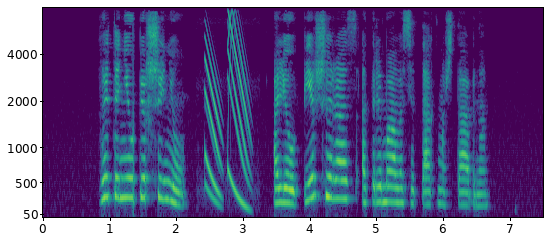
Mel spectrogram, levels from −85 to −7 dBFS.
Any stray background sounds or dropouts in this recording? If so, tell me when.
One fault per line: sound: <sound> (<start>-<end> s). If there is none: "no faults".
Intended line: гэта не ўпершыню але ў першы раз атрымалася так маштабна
sound: chirp (2.4-3.2 s)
